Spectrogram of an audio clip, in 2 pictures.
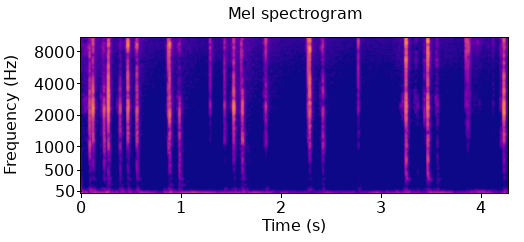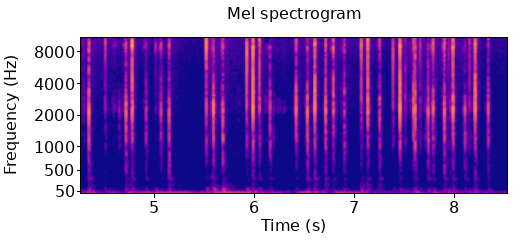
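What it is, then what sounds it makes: Acrylic mechanical keyboard typing. Long nails and fingertips type on a clear acrylic mechanical keyboard with transparent keycaps. Quick, bright clicky keystrokes come in uneven bursts with short pauses, each one sharp and dry with almost no ring.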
